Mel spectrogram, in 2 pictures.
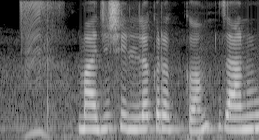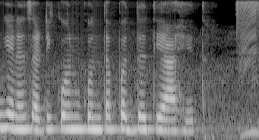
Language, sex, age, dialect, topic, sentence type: Marathi, female, 18-24, Standard Marathi, banking, question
